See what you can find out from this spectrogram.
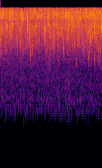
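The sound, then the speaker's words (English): A steady, soft patter of water sprinkling down onto garden soil over newly planted seeds, a hissy shower of many tiny drops that continues evenly throughout with no voices. “Next, they need some water.”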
